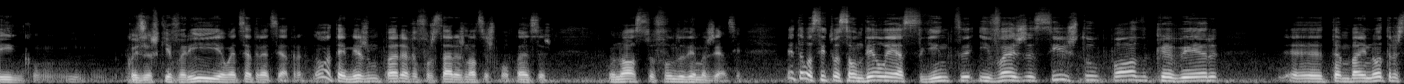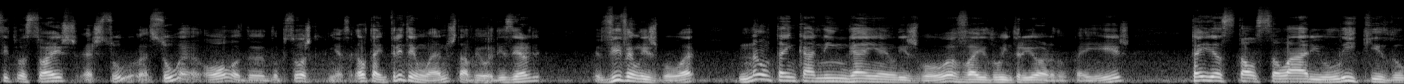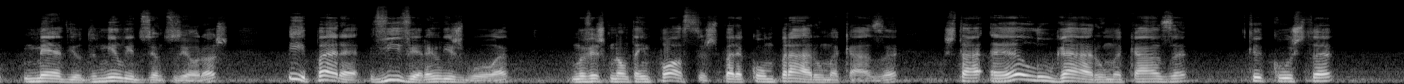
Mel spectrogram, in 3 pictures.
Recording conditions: inside a vehicle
